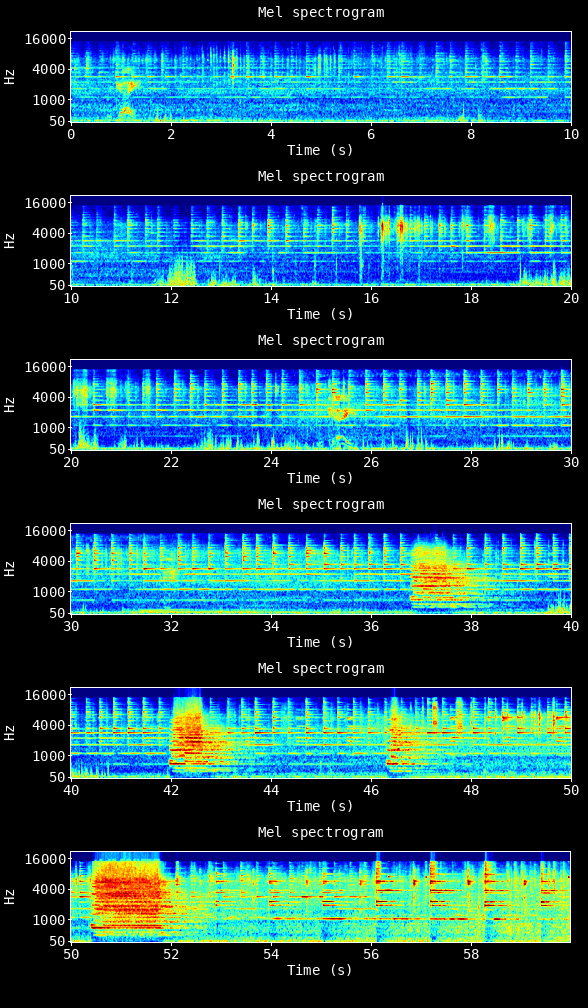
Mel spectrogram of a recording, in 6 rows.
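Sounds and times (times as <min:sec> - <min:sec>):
crossing bell ringing: 0:00.0 - 0:59.9
diesel engines rumbling: 0:00.0 - 0:59.9
locomotive air horn blasts: 0:36.8 - 0:38.5, 0:42.0 - 0:43.5, 0:46.3 - 0:47.2, 0:50.4 - 0:52.6.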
